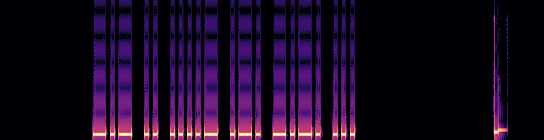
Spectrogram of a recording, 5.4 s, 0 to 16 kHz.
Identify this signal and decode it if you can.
Morse code, heard as a keyed tone, about 28 wpm, 700 Hz. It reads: KI4RCS
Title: USA Call Signs Repeated 2x 28wpm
